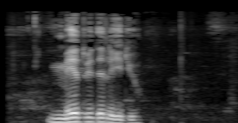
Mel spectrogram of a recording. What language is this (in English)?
Portuguese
